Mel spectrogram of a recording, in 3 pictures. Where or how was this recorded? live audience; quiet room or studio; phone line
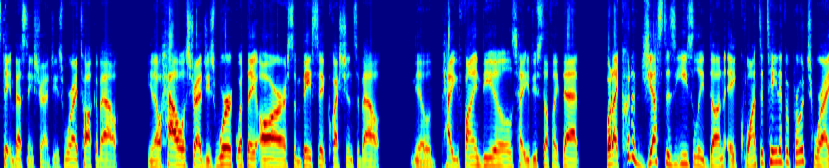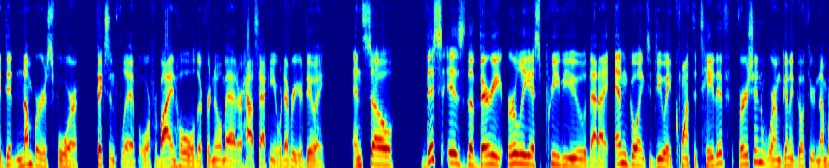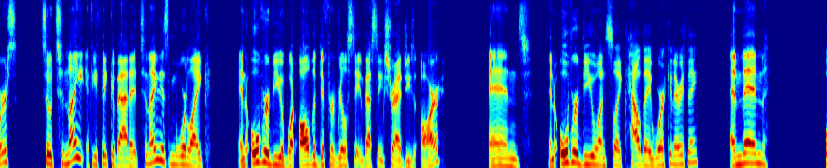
live audience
